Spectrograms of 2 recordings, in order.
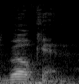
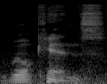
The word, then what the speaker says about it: Wilkin: The correct pronunciation of the name is Wilkin, but Samantha's father always says Wilkins with an S on the end.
